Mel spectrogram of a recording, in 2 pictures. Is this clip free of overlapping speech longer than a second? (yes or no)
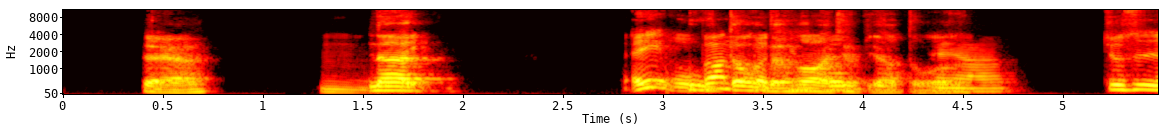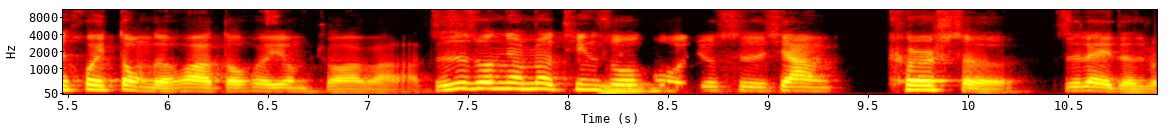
no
